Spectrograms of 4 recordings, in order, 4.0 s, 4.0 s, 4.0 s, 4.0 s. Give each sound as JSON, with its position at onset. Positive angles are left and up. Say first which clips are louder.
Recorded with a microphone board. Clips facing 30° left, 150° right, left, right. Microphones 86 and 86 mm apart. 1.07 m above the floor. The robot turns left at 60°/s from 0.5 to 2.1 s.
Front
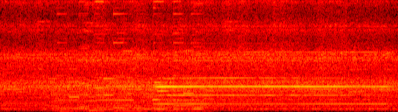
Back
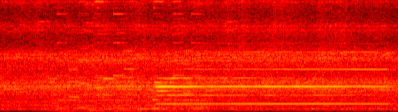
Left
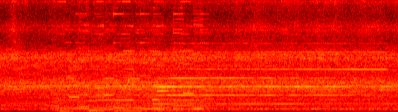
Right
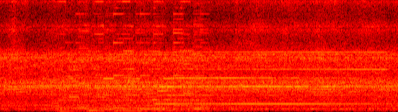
{"t": 1.5, "sound": "a flute", "louder": "even, left 5 dB", "azimuth_deg": 120, "distance_m": 1.5}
